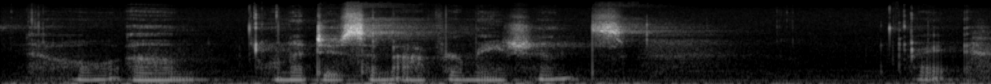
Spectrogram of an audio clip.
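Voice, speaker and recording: A man's fairly high-pitched voice at a very slow pace, over noticeable background noise. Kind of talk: ASMR affirmations video, casual talk to camera. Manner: soft-spoken, calm, comforting.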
